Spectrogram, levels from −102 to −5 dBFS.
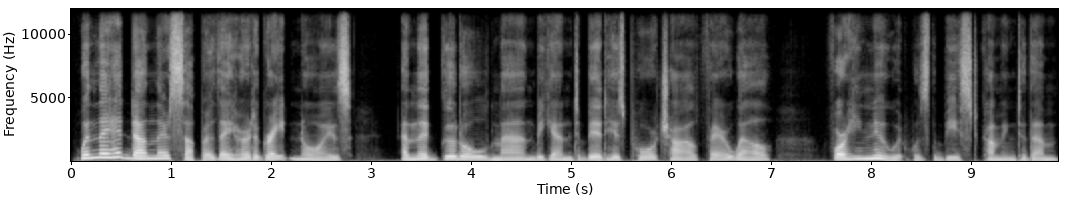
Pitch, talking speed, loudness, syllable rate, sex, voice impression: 185 Hz, 200 wpm, -21 LUFS, 4.4 syllables/s, female, feminine, adult-like, tensed, powerful, soft, clear, fluent, intellectual, calm, reassuring, elegant, lively, slightly kind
